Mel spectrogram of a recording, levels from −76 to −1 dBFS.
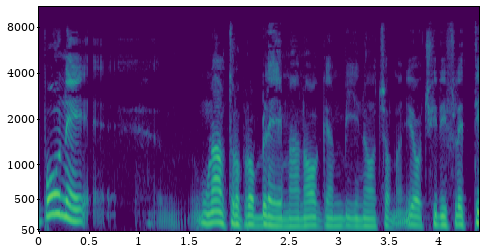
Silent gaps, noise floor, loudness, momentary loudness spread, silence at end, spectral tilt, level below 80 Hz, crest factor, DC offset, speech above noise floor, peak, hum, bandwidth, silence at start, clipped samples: none; -52 dBFS; -26 LUFS; 12 LU; 0 s; -7 dB/octave; -60 dBFS; 16 dB; under 0.1%; 26 dB; -10 dBFS; none; 9 kHz; 0 s; under 0.1%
